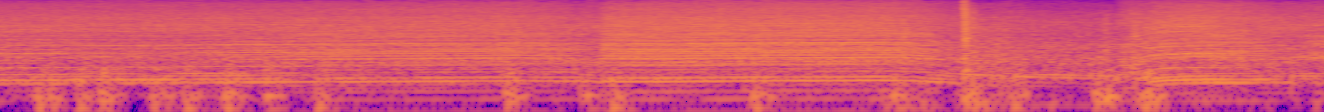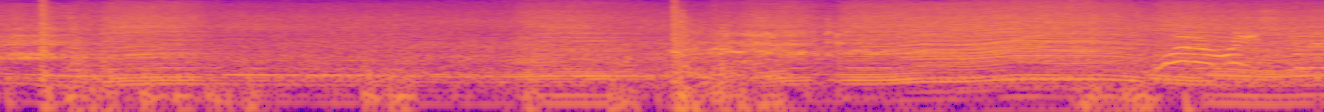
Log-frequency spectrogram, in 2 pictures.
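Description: Race car engines in the Mafia video game rev and accelerate continuously at close range, with steady harmonic engine drone rising and falling through sharp gear-change transients, while race commentary talks over the engine noise.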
